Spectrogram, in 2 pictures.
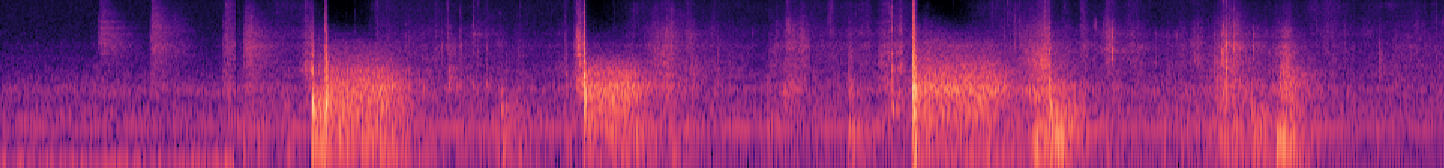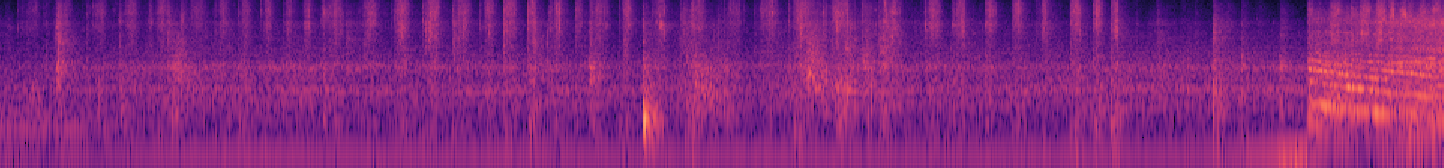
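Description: Three heavy knocks, about two seconds apart, each with a ringing tail. Then a stiff brush scrubs the rough bark of a dried burl in quick, even strokes, growing louder near the end.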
